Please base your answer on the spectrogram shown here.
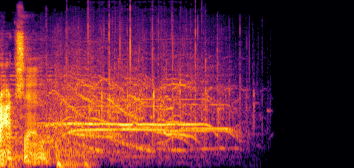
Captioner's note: applause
